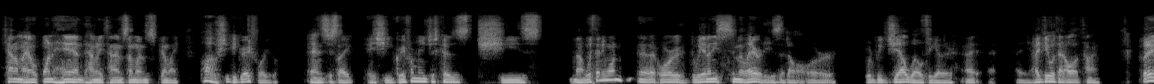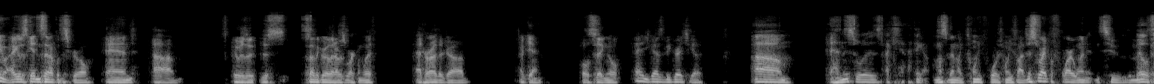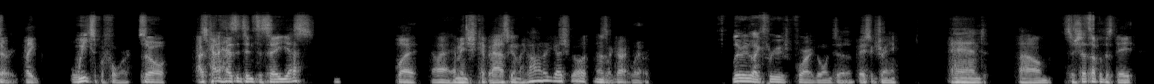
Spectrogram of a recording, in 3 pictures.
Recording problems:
wrong speed, natural pitch; too fast; 1.5 times normal speed
garbled, watery; slightly; nothing above 10 kHz

